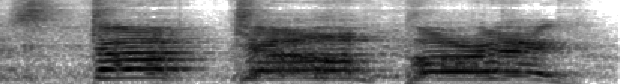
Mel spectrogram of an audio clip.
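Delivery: high, drawn-out frustrated shout; exasperated yell. Real, not acted. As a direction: yell each word slowly at the opponent. Frustrated yell at game opponent.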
